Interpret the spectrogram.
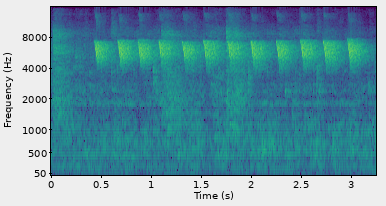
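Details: Cage-bird training material of kinoi 'rambatan' song: after a brief quiet moment, a string of eleven sharp, high, slightly falling notes follows at a brisk, regular pace of about four per second.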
